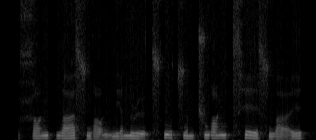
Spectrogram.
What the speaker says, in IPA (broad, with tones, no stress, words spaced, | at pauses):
xɑ˧˥ŋpwä˧˥swɑ̰˨˩ŋljɛ˦n ɻɻ̩˨˩t͡sʰu˥t͡swə˨nʈ͡ʂwɑ˥ŋ t͡sʰe˥˩ɪ̯swa̰˨˩˦ɪ̯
